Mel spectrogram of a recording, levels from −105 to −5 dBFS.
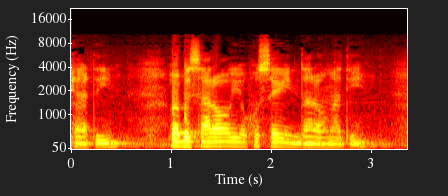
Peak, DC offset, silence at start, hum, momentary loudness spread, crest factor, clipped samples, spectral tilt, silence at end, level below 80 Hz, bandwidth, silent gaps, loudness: -8 dBFS; under 0.1%; 0 s; none; 17 LU; 16 dB; under 0.1%; -5 dB/octave; 0 s; -64 dBFS; 9.8 kHz; none; -25 LUFS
